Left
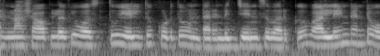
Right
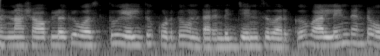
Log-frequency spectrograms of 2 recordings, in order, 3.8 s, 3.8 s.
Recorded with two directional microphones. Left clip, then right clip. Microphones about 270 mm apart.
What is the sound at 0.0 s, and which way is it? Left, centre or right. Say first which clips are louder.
Speech: left 4 dB; left.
